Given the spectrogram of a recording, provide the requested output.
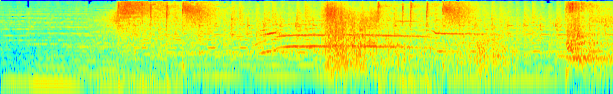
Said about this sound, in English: But just as Jack was beginning to open his mouth to respond back to the king, the earth shook, the building shook, and the roar of the Lion of Judah came forth, which meant this.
